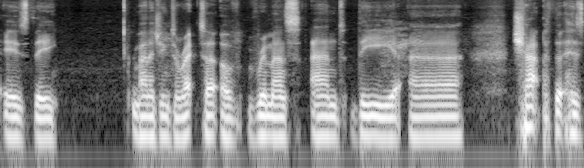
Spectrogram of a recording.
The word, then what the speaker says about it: Rimac: Now, I thought that Rimac was pronounced Rimac until recently I found out that it is actually pronounced Rimac. Rimac. Yeah, it's because it's Croatian.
